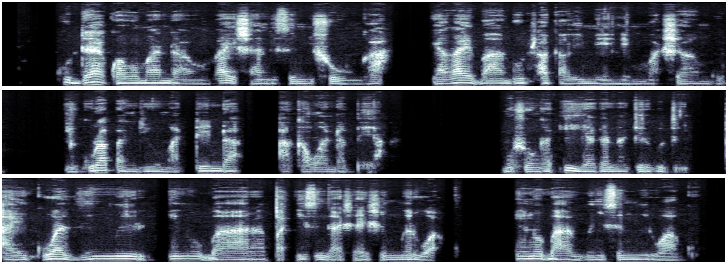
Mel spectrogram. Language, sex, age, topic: Ndau, male, 18-24, health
